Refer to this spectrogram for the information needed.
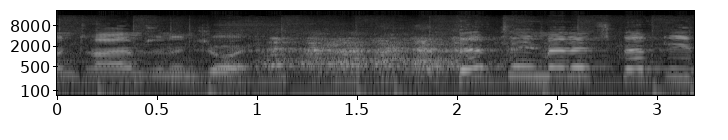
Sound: crowd laughing

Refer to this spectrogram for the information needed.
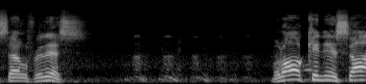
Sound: laughter

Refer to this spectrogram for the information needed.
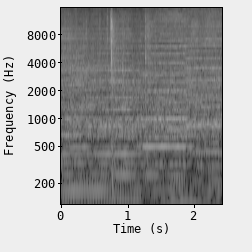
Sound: thud

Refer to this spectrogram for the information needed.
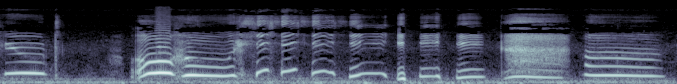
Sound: giggles with much joy

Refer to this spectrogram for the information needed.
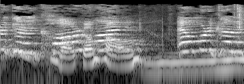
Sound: lips kiss

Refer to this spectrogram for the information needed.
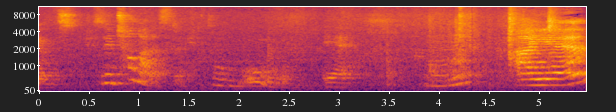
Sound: speaking foreign language

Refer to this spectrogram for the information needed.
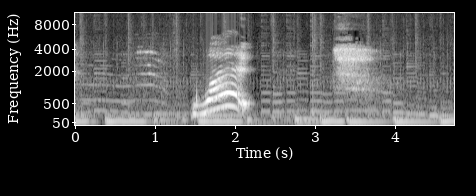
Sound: sighs

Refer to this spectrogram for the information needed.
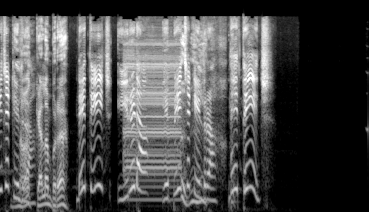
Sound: door bell rings

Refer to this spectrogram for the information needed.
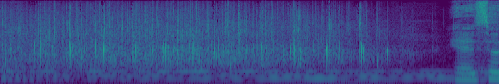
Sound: applause

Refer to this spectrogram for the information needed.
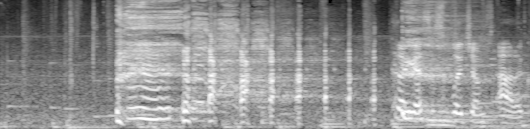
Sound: laughing

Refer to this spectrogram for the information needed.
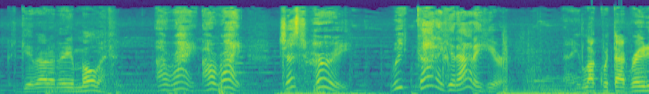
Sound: stomping Sounds

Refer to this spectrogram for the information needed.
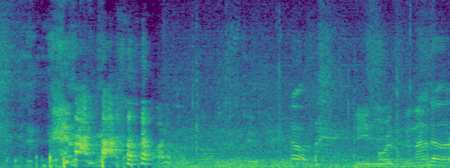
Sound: laughing

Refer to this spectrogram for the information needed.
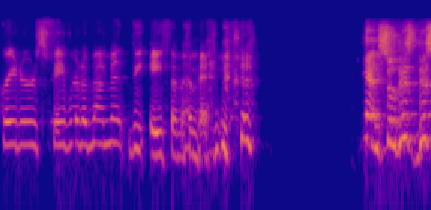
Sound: laughter

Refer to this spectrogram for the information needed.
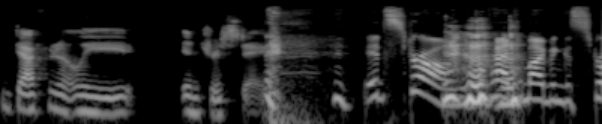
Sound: laughter

